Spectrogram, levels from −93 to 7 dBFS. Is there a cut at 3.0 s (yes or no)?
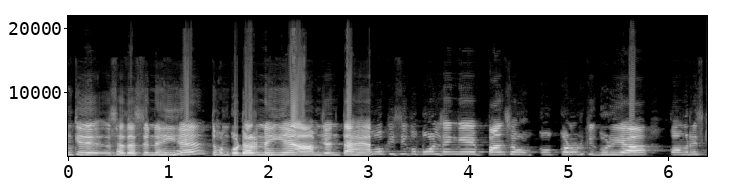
yes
